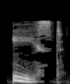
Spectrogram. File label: "East", English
